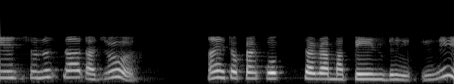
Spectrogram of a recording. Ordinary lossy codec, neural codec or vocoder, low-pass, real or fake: none; autoencoder, 22.05 kHz, a latent of 192 numbers a frame, VITS, trained on one speaker; 3.6 kHz; fake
